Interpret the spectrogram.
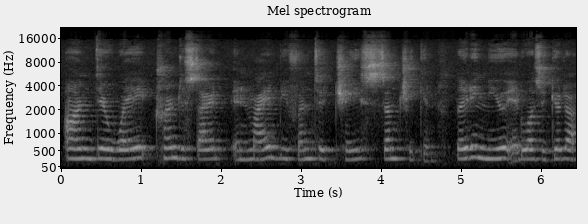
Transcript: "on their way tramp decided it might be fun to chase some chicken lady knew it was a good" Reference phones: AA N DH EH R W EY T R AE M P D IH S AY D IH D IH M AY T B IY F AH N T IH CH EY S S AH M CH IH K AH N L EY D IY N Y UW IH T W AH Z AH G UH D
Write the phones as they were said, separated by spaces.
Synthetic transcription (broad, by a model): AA N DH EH R W EY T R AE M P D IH S AY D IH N M AY T B IY F AH N T IH CH EY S S AH M CH IH K AH N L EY D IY N Y UW IH T W AH Z AH G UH D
